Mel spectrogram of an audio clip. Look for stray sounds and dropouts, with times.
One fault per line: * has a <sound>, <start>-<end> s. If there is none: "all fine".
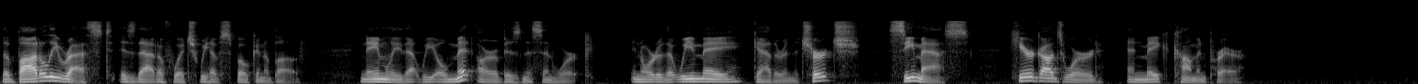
all fine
